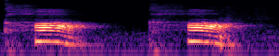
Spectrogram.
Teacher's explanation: the qh is aspirated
